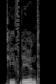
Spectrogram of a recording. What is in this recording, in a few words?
"tiefgehend", German; adjectives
